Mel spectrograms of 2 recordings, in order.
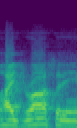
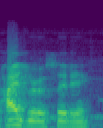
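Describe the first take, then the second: First: Hydrocity run together as one smooth word. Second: Hydro City with a slight break between Hydro and City; Hydro City as two words. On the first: Comparing how people name the Sonic level, Hydrocity as one word. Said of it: "call Sonic three's level Hydrocity instead of". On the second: Comparing how people name the Sonic level, Hydro City split in two. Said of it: "instead of". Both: Shown as a demonstration.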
